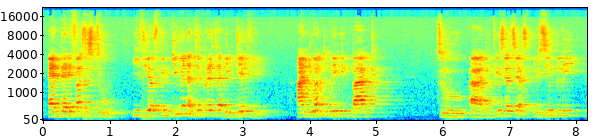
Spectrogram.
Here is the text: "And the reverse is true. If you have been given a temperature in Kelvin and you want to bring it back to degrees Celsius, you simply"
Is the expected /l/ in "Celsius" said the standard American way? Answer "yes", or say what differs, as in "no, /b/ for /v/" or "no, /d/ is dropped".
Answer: no, /n/ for /l/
